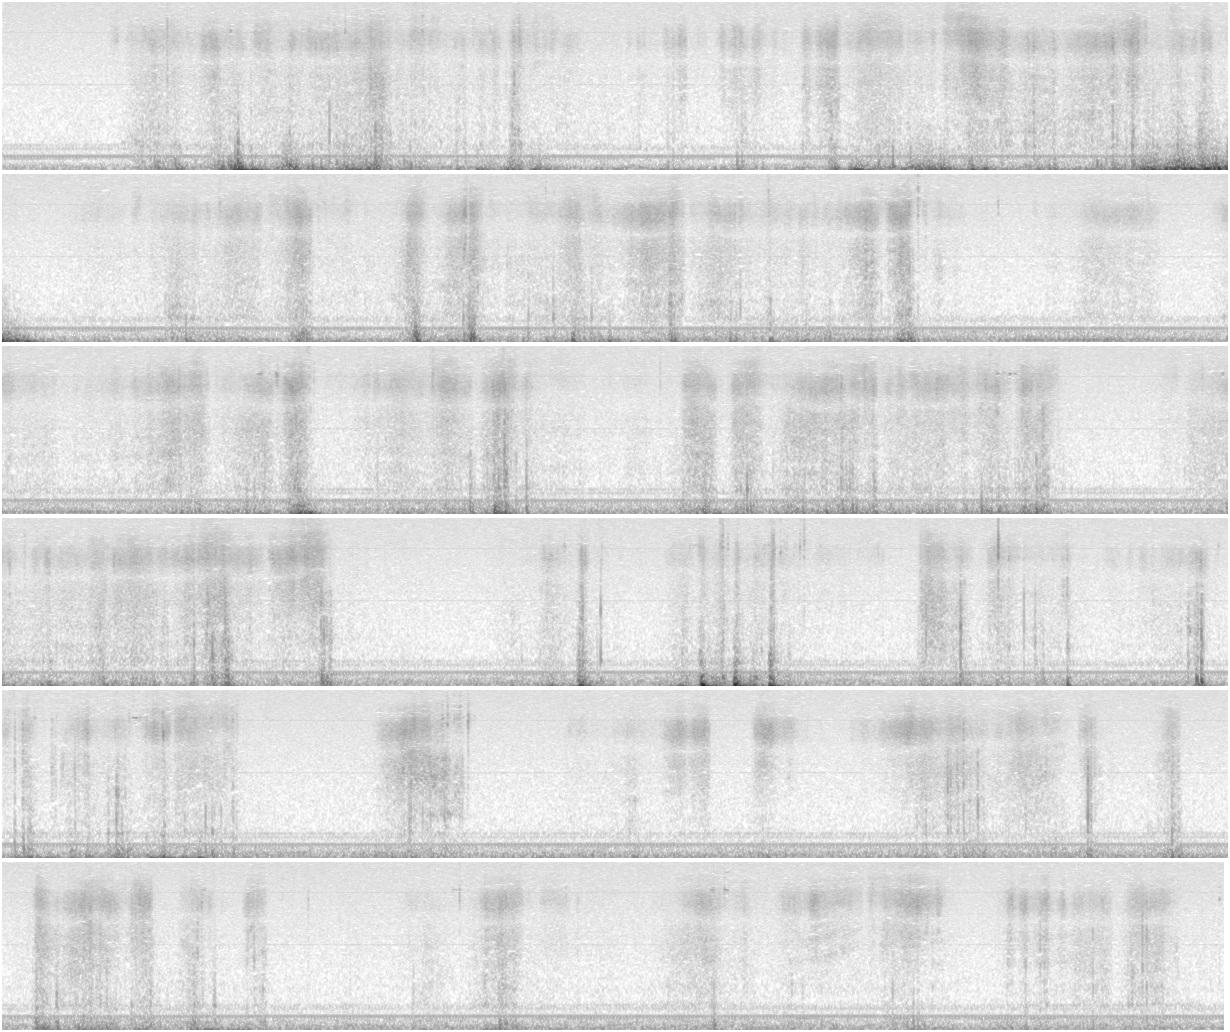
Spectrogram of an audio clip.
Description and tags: foley: clothes moving
foley, motion, cloth, sweatshirt, clothes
